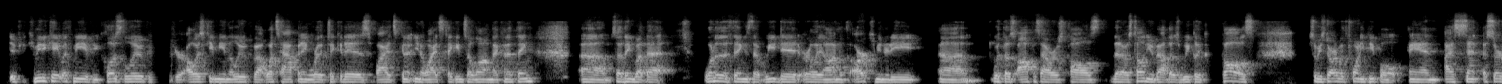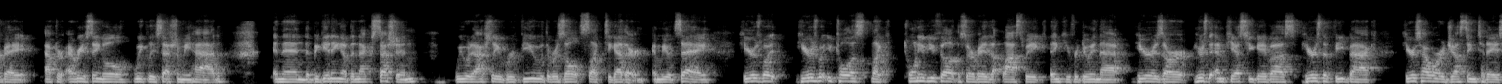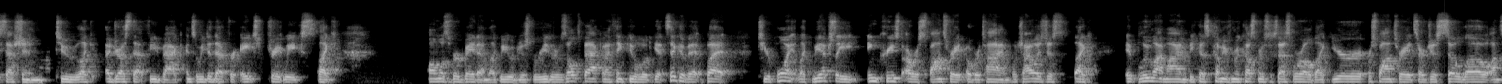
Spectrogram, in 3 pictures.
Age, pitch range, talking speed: 20-39, 115-130 Hz, 295 wpm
